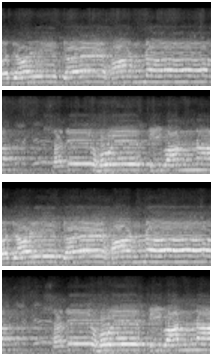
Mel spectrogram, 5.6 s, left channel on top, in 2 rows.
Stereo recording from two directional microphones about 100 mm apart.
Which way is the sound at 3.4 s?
40° right (ahead or behind).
